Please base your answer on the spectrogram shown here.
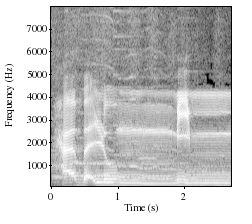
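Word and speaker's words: حبلٌ من: Yang mana kita akan cara bacaan idgham bi gunnah ini, kita akan memasukkan bunyi bacaan tanwin tadi kepada huruf selepasnya dan dibaca dengan bacaan dengung. Jadi hablum, hablum mim masad.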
